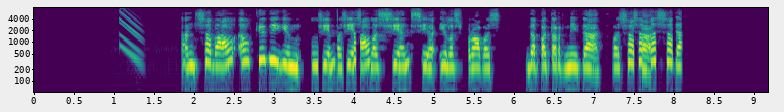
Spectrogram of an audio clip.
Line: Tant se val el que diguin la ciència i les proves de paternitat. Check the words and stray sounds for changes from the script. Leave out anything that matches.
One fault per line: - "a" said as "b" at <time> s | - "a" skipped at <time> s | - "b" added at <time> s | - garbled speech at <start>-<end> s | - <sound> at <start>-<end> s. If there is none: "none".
- chirp at 1.1-1.4 s
- garbled speech at 3.5-4.2 s
- garbled speech at 7.2-8.1 s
